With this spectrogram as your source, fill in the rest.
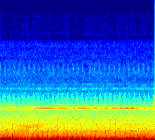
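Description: Helicopter engine and rotor in a flight simulator game, a steady, continuous droning whine with a constant pitch, loud and close and alone without talk.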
